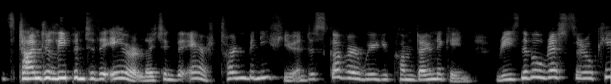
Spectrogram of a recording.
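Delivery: lilting read-aloud encouragement. Real, not acted. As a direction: read it out as rousing guidance. Reads card text aloud.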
